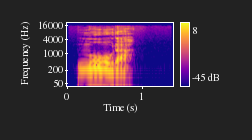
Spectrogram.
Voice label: "Moder", Platt

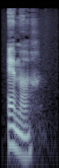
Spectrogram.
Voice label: "Emmer", kaevels platt

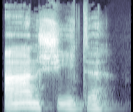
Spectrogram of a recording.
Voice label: "aanschiete", kaevels platt

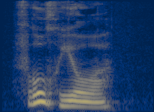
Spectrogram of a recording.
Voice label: "Fruchjohr", Platt

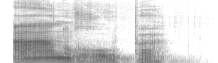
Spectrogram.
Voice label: "aanrupe", kaevels platt

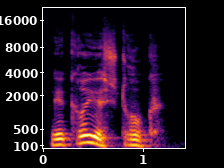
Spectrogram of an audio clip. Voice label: "Gekrüjestruck", Platt

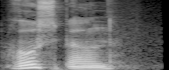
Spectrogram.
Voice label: "ruspeln", Platt

